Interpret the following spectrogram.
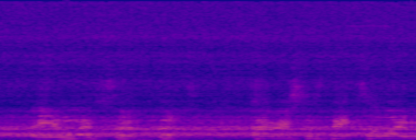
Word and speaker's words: Eyjolfsson: Pronunciation, Eliasson, but Harris has nicked away with the ball.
